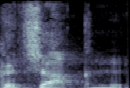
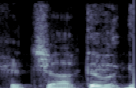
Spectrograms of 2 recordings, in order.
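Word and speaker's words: Tkachuk: Kachuk. – Kachuk. You can't even, and if you see it, you'd never forget how to pronounce it.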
